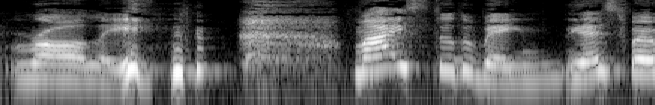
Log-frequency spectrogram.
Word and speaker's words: Raleigh: Aí eu falei, Halley, que era o que tava escrito no papel, Halley. Só que não é assim que pronuncia, é Raleigh, Raleigh, Raigh, acho que é isso, Raleigh.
